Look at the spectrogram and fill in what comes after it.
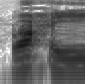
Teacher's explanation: রহিম যত জায়গায় ওয়াকফ করবেন তিন আলিফ টান হবে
